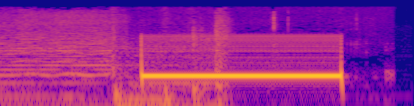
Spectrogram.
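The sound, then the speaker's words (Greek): A single steady telephone tone, from a phone call to the Maximos Mansion in Greece, sounds for about one second, loud and clean, after a brief stretch of background hum and a faint click, then cuts off abruptly. “Τώρα έχουμε κάτι πιο συγκεκριμένο. Πήραμε τηλέφωνο στο Μέγαρο Μαξιμού”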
